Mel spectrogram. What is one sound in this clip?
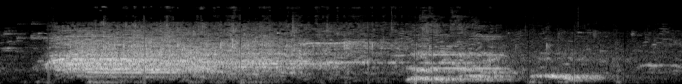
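A crowd cheers in an echoing gym.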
